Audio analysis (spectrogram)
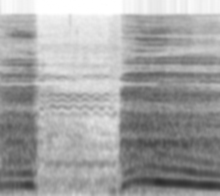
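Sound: surprised gasp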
